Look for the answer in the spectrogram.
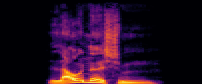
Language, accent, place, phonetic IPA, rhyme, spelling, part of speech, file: German, Germany, Berlin, [ˈlaʊ̯nɪʃm̩], -aʊ̯nɪʃm̩, launischem, adjective, De-launischem.ogg
- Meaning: strong dative masculine/neuter singular of launisch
